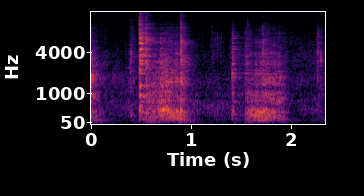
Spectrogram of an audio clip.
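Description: Drained homemade gnocchi being gently stirred with spoons in a pan, giving two bursts of soft scraping and faint sizzling, close and moderately loud, with brief pauses between.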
